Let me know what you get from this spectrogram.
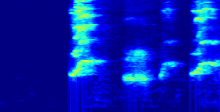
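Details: Four-week-old Cavalier King Charles Spaniel puppies from Daisy's litter, indoors in their puppy pen: four short, whiny yelps with bright harmonics, the first sharp and rising, then a softer pair and a final squeal, all within about a second.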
